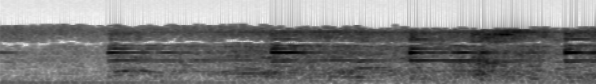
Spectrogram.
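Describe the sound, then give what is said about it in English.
A train idles at the station in Pineville, steady steam hissing with a low rumble underneath, broken by several louder bursts of escaping steam and faint metallic squeals. “When I got off the train in Pineville last night, two men were waiting for me.”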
